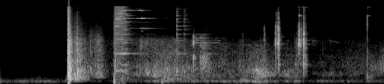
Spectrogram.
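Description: A rifle bolt clicks as it is worked.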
